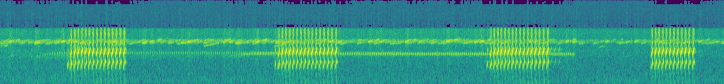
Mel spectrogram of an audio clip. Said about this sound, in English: Grey tree frog.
